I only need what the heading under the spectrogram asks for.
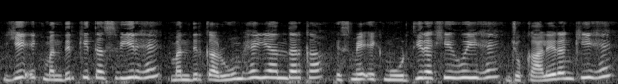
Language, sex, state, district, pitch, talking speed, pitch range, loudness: Hindi, female, Bihar, Sitamarhi, 290 Hz, 230 wpm, 220-315 Hz, -15 LUFS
